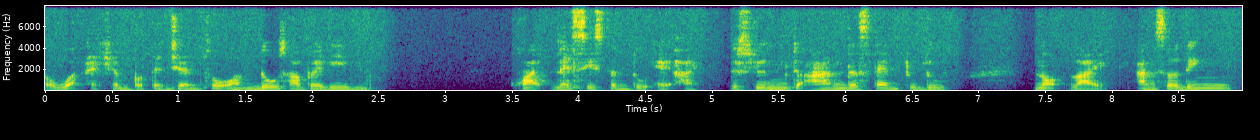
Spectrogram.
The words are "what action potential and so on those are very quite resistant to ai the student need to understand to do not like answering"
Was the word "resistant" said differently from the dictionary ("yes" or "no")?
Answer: yes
